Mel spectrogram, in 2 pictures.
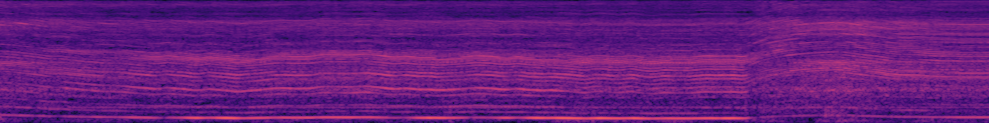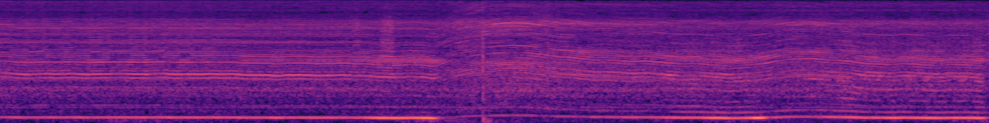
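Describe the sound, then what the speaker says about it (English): A belt sander grinding the scarred handle of a vintage RIC-NOR electrician's knife, a steady close motor whine running throughout, with brief dips and pitch shifts as the blade is pressed and lifted. "that would almost require a belt sander"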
